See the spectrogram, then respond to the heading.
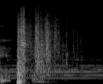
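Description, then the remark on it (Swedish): A single small thud as a small golden book drops onto the floor in a library, landing sharply, followed by a brief scattered rustle as it settles, with no voices. “Um, och när du sitter där inne och studerar så är det så hör du en, en liten duns bakom dig vid ett tillfälle.”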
